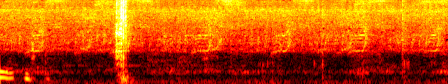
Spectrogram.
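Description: One sharp knock about a second in, as a hooked sickle blade strikes the trunk of a Chinese cork oak to cut into its bark for peeling, over a steady high hiss.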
